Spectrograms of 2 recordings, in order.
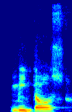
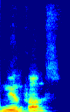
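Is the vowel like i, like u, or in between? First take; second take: i; in between. First: The first vowel sounds like a plain i. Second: The first vowel sounds between i and u. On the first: "a veces lo van a ver pronunciado como mitos" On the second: "una mezcla entre la I y la U"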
